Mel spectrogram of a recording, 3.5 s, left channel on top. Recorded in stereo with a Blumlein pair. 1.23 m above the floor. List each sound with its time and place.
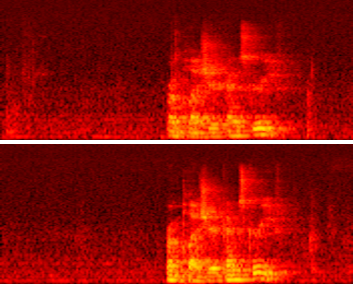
1.6 s a man speaking: 35° right, 0.6 m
